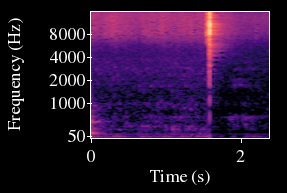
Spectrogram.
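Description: A single sharp click about one and a half seconds in, against faint room tone.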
